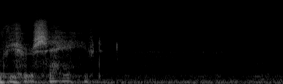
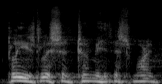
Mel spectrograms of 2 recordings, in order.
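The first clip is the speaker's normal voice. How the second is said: normal talking voice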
